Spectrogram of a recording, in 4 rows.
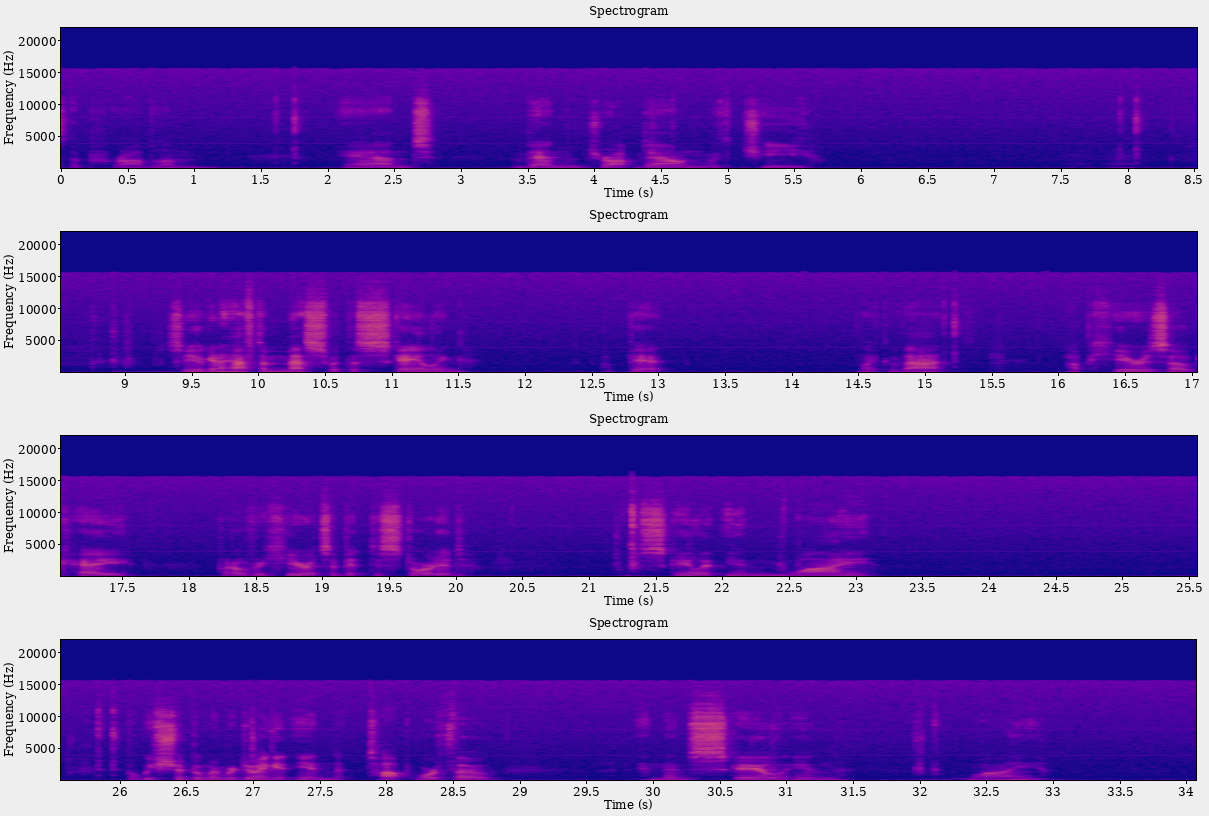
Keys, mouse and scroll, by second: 5.3 g, 9.8 s, 16.3-16.8 scroll down 3, 16.8-17.6 scroll up 1, 17.6-19.5 scroll down 1, 22.1 s, 27.8 KP_7, 30.5-31.0 scroll up 1, 31.6 s.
